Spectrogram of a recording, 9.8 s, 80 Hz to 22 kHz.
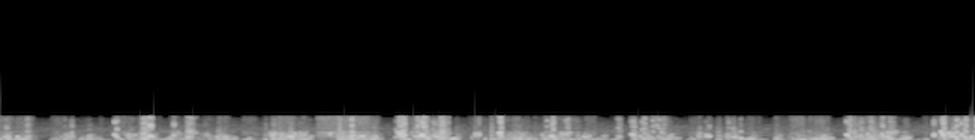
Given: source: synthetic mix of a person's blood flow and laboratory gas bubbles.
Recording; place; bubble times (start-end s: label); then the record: Doppler ultrasound of blood flow; precordium
0.00-0.41 s: bubbles
0.54-0.82 s: bubbles
1.03-1.08 s: bubbles
1.16-1.64 s: bubbles
1.74-2.36 s: bubbles
2.46-2.61 s: bubbles
2.65-3.14 s: bubbles
3.21-3.84 s: bubbles
3.98-4.56 s: bubbles
4.72-6.00 s: bubbles
6.18-6.27 s: bubbles
6.33-6.83 s: bubbles
6.93-7.37 s: bubbles
7.41-7.67 s: bubbles
7.77-8.35 s: bubbles
8.47-9.13 s: bubbles
9.25-9.76 s: bubbles
From the record:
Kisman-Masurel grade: 343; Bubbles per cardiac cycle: rolling drumbeat, 9 or more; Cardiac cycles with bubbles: 100%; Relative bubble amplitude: loud (0.450 to 0.775); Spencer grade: 3 (all of the cardiac periods contain showers or single bubble signals, but not dominating or overriding the cardiac motion signals); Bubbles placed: anywhere in the cardiac cycle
